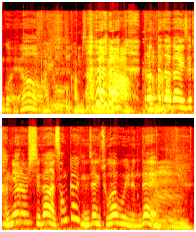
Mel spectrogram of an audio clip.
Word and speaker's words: 강여름: 강여름. 네. 강열음으로 이렇게 들리잖아요. 여름. 네, 발음이 음이 또 그렇게 열린다?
